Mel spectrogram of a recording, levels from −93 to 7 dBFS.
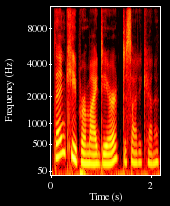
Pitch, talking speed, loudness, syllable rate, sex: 190 Hz, 195 wpm, -18 LUFS, 4.9 syllables/s, female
